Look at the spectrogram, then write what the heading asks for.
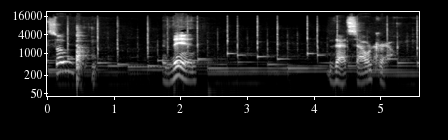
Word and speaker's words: sauerkraut: I mean, I know it's sauerkraut way you say it, but it's s a u e r, not s o u r.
